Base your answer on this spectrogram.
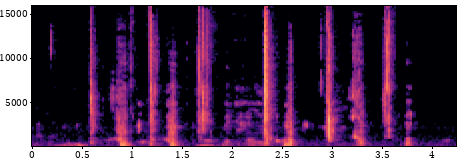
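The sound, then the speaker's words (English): Crunchy chewing of Oreo cookies eaten with milk: many sharp, irregular bites and crunches, fairly faint, with no talk. “Milk and Oreo.”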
